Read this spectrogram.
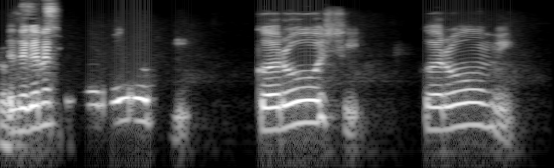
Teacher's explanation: केवल रो ही दीर्घ है का और ती तो ह्रस्व है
